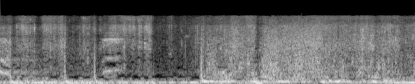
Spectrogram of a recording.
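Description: A loud splash of water into a pool with churning, sloshing noise throughout, building to a heavier plunge midway and then continuing as a steady rushing wash. No one speaks.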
